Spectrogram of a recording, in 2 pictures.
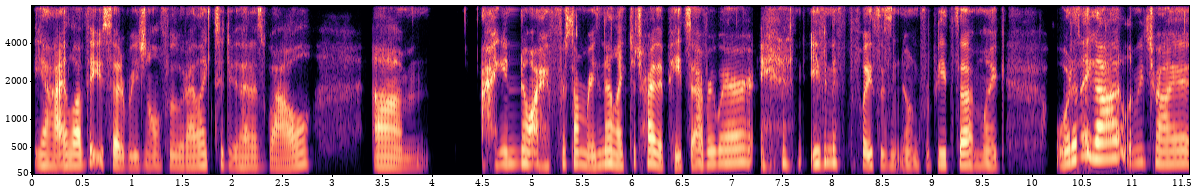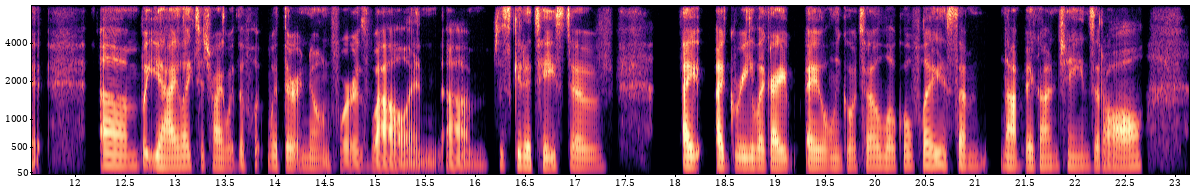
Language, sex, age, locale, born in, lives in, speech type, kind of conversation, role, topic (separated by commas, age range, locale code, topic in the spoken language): English, female, 35-39, en-US, United States, United States, conversation, unstructured, none, How do you choose your next weekend getaway, and what stories and must-haves influence that decision?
